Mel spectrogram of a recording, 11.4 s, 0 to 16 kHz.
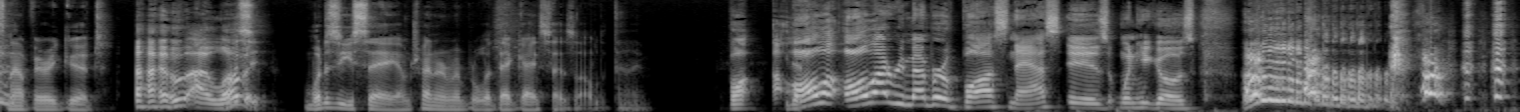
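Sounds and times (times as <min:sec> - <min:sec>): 
speech: 0:00.0 - 0:11.3
dog howling and barking: 0:09.3 - 0:10.9.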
